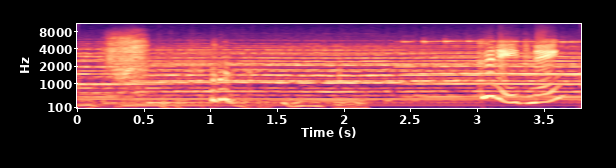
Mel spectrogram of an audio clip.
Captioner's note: gentle humming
